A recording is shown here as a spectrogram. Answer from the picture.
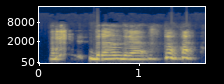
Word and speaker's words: Dandra: Danielle, also known as Dan, or this was the most unusual for me, Dandra. Am I saying that right? Dandra. Dandra. It's got like the Brazilian kind of Portuguese.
